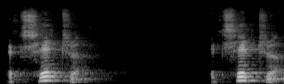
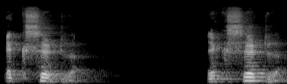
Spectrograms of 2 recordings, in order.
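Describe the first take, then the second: First: ایٹسیٹرا as "et-SET-ra"; higher stressed "SET" in ایٹسیٹرا; correct ایٹسیٹرا. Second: ایکسیٹرا as "ek-SET-ra"; mispronounced ایکسیٹرا. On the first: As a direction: clear "t", never "k", in the first syllable of ایٹسیٹرا. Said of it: "The correct word is". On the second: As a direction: put a wrong "k" sound into ایکسیٹرا. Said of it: "غلط بولا جا رہا ہے". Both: Shown as a demonstration.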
